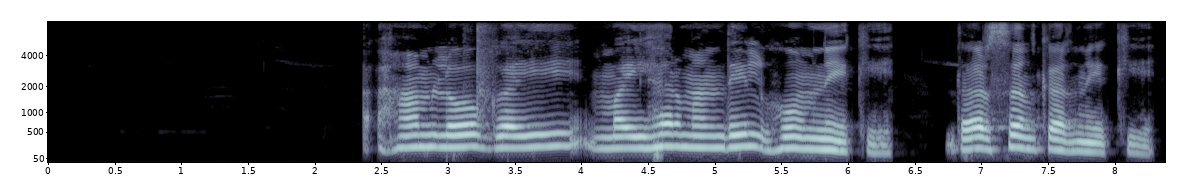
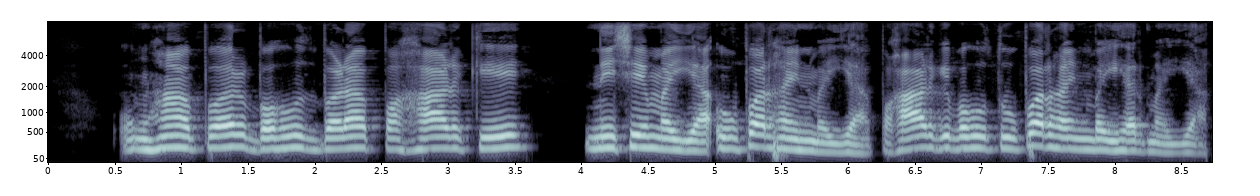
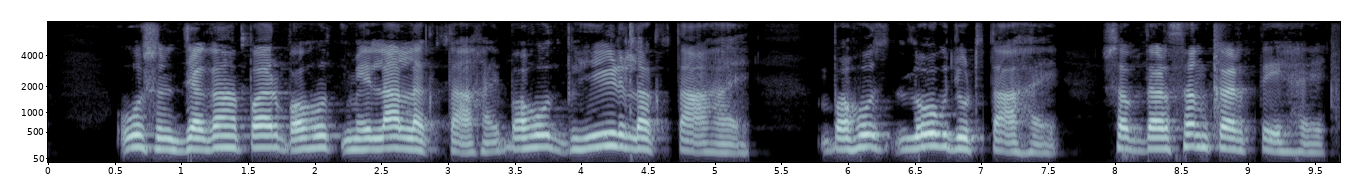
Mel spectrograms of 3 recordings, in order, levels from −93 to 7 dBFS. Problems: background sounds at intervals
